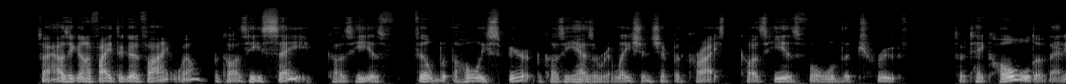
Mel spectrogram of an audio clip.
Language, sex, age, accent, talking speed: English, male, 50-69, American, 225 wpm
